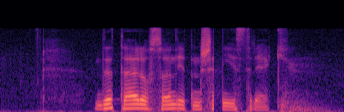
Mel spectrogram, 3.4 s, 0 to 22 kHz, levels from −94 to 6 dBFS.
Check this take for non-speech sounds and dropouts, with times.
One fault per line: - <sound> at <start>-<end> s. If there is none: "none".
- dropout at 2.1-2.2 s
